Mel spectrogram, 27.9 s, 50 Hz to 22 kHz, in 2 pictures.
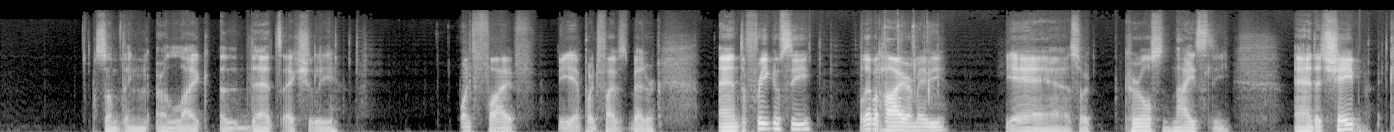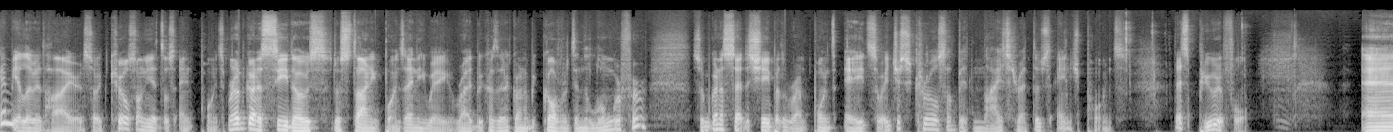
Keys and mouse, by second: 16.3-26.6 middle drag, 16.3-26.6 right drag, 25.4 ctrl+s.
